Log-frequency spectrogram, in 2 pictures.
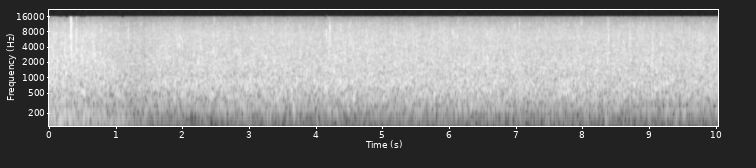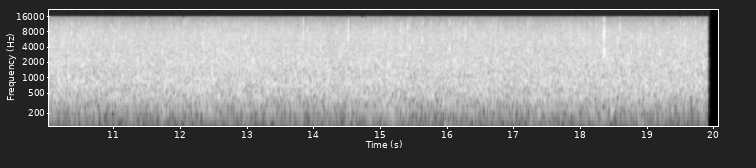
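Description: Steady rush of a shallow mountain river flowing over its stony bed.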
